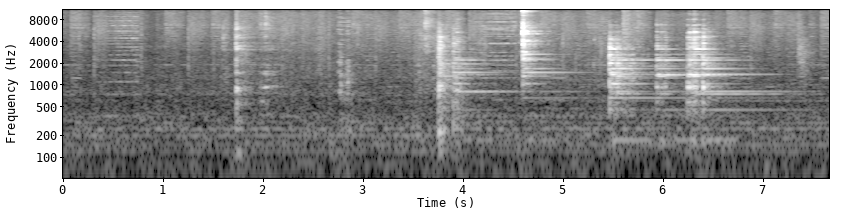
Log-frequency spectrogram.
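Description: Heavy lid of a black enamelled cast-iron pot clanking against the pot as it is worked loose and lifted off: about four sharp metallic clinks, each ringing on briefly. A lighter clink comes earlier, a little under two seconds in.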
